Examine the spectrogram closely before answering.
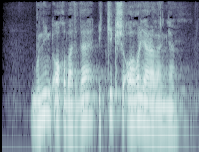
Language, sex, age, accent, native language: Uzbek, male, 18-24, Qashqadaryo, Uzbek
